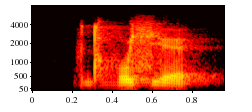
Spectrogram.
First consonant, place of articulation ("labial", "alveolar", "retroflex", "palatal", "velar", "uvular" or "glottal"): alveolar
